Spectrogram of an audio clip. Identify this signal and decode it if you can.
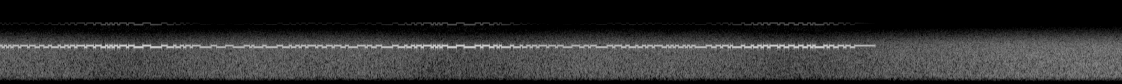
RTTY (45.45 baud, 170 Hz shift), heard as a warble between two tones, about 2250 Hz centre, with radio static. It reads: … 14195 59535 27925 69573 19057 44503 28322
